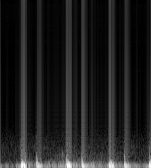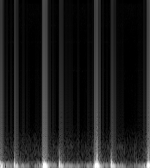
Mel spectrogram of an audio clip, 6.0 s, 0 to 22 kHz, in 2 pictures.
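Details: Male heartbeat on auscultation: slow, steady paired lub-dub beats, roughly 55–60 a minute. Normal heart sounds.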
